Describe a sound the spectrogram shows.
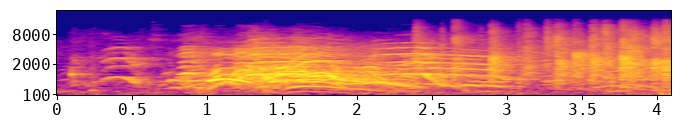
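A crowd of children cheers loudly.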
